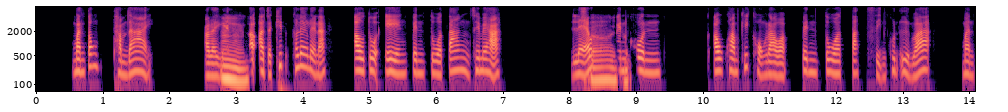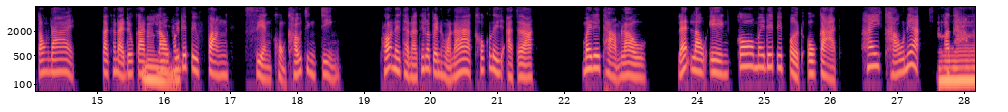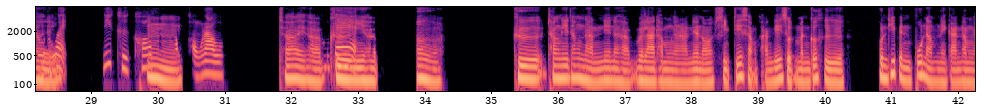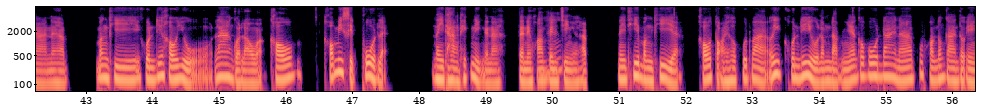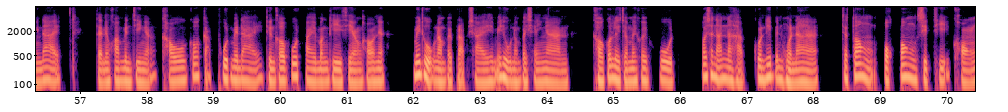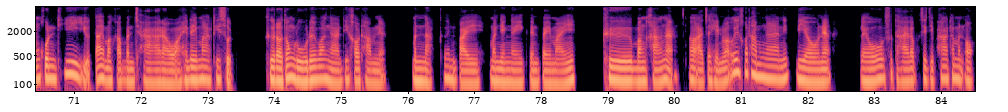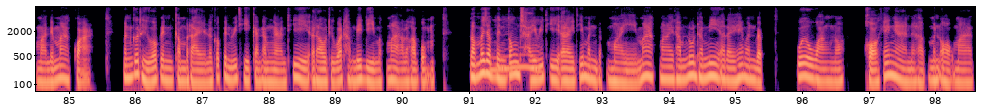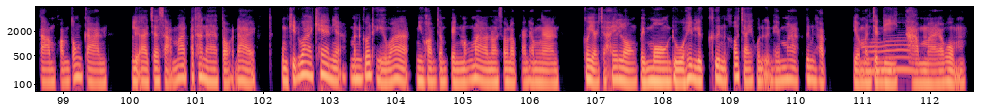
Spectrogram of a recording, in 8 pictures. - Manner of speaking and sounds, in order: background speech; tsk; tsk
- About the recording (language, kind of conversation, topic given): Thai, advice, จะทำอย่างไรให้คนในองค์กรเห็นความสำเร็จและผลงานของฉันมากขึ้น?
